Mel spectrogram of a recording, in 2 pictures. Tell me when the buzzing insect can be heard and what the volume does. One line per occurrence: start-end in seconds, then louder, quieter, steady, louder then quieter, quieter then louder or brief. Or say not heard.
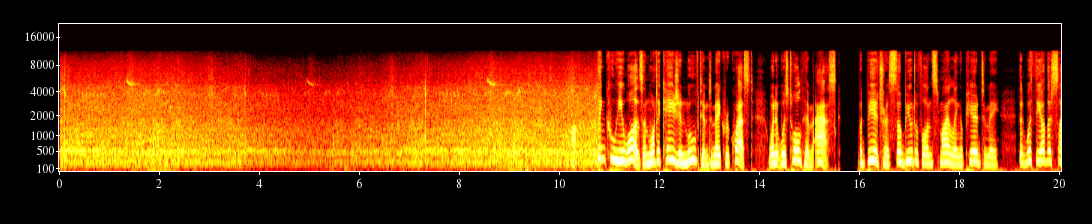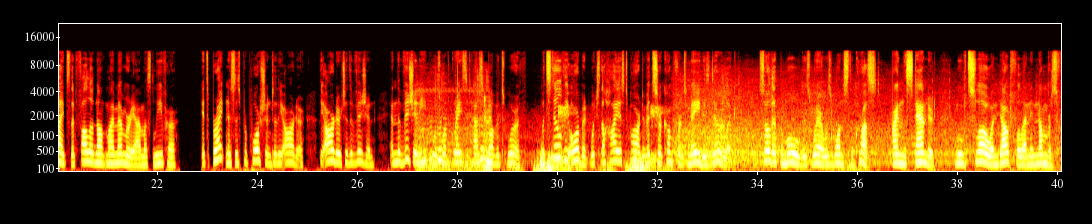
0.0-10.8 quieter then louder
27.1-40.0 quieter.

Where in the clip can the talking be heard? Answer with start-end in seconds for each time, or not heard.
10.2-40.0.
